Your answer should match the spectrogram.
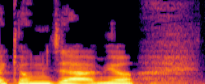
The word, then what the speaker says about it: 경자: 60년대 가장 흔한 이름 순자, 민자, 현자, 경자하며 제 이름은 갱, 상도 발음으로 이갱자입니다.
